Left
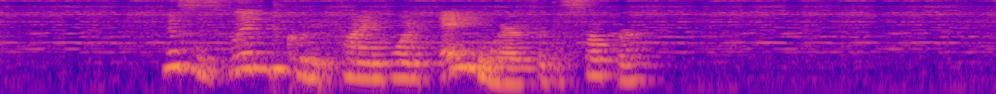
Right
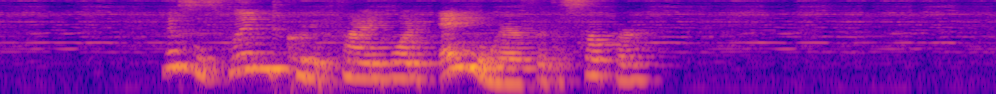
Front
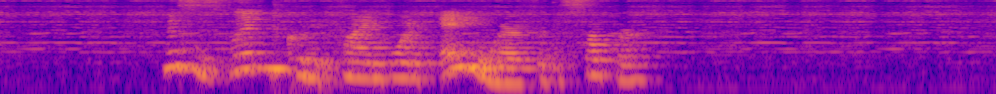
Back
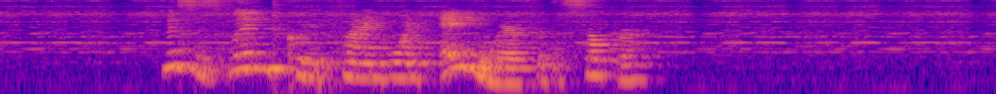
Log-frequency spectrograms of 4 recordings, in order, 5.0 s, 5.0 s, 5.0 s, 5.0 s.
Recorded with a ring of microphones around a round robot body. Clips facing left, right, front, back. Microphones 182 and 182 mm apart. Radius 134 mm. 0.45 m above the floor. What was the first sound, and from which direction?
A woman speaking, 175° right.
